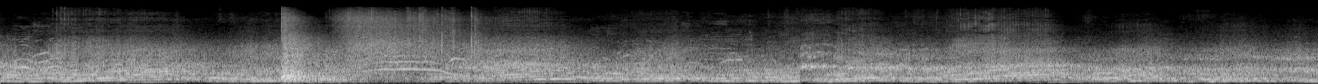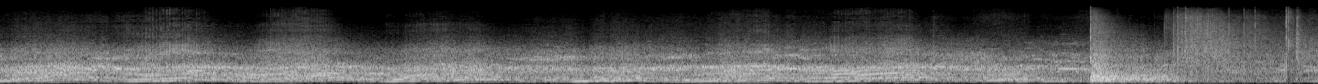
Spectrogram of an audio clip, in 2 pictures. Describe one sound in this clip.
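A car engine revs loudly and repeatedly.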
